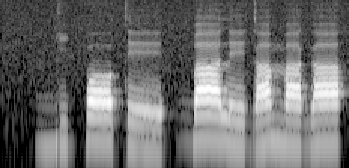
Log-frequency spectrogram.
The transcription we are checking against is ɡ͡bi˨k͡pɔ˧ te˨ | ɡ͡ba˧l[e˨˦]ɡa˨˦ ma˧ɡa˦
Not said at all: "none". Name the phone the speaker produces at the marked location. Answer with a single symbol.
e˨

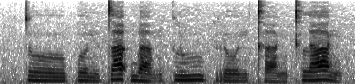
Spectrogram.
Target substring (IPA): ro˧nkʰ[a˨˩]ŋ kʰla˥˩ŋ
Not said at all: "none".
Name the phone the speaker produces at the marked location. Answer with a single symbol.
a˩˦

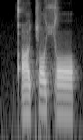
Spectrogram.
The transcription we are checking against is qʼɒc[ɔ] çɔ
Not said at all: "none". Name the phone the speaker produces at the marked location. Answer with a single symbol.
ɔ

